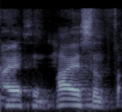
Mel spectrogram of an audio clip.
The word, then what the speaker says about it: Hyacinth: Hyacinth. Yes, thank you. It's want to know how to pronounce it correctly.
